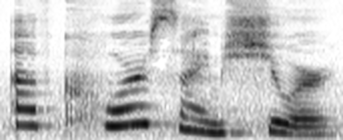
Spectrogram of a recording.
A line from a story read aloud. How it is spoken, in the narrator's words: sputtered the old man excitedly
